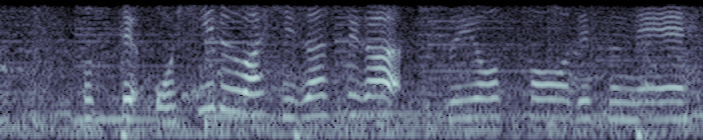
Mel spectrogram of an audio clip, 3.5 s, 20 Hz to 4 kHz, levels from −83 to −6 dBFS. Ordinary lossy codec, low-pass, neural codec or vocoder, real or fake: none; 3.6 kHz; none; real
